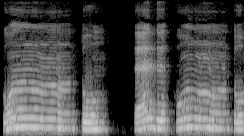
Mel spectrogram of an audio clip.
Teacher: Ni nun kosong ni. Jadi samarkan dia dengung samar dua harakat. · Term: Ikhfa hakiki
